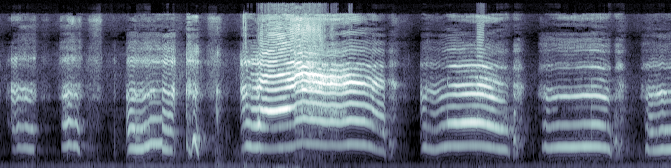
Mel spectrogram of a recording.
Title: Bebê chorando! Som de bebê recém nascido chorando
